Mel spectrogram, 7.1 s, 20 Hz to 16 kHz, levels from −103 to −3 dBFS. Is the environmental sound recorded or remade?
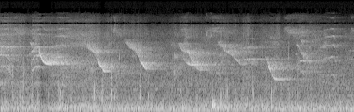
recorded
